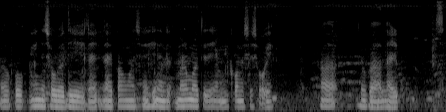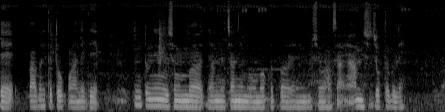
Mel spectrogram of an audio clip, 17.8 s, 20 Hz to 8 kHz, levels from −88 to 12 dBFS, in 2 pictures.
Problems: background conversations at intervals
